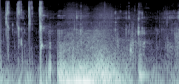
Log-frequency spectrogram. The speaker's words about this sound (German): Aber das Interessante ist, also erstmal könnte das hier auch so Schmatz-ASMR sein.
